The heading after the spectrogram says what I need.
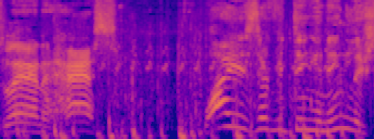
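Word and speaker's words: Lannahechee: no no no no no no the the lana hatchy it runs right near here yeah but it's pronounced land hassle why is everything in english said differently than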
